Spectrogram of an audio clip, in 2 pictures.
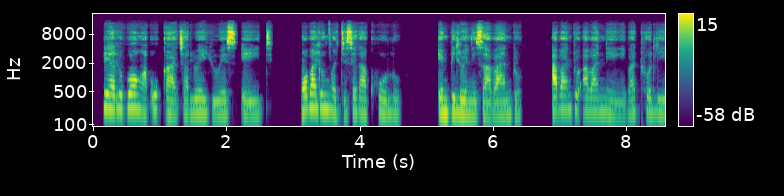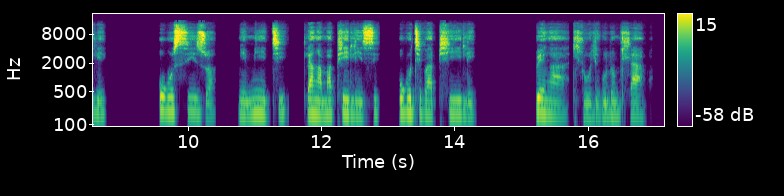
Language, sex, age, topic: North Ndebele, female, 25-35, health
